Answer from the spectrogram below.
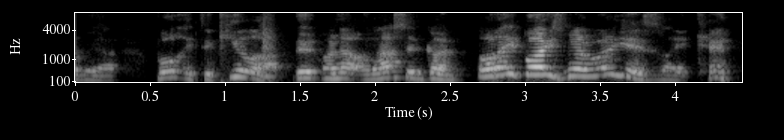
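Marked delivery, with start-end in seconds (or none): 2.7-3.9 cheery mock greeting. Retold greeting while on acid.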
